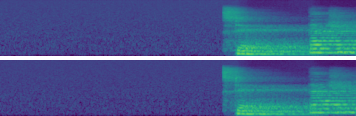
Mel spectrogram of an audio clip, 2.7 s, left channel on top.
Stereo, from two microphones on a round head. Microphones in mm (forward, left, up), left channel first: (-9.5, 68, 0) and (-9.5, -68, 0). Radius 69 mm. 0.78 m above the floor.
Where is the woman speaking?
30° right (ahead or behind), 0.7 m; by 2.7 s 35° left (ahead or behind), 0.7 m.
